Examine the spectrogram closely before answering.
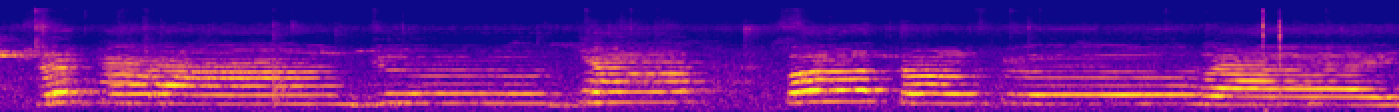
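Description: A woman and a child singing a birthday song together, with long drawn-out notes.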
